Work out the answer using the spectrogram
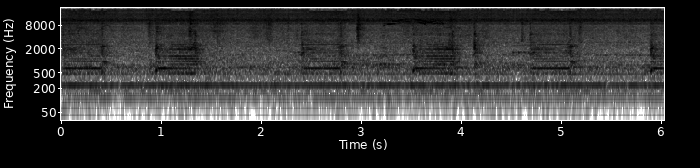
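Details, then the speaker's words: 1990s DOS PC floppy drive reading disks while ARJ decompresses files: irregular soft buzzing steps about once a second as the head moves back and forth over a steady hum; characteristic sound, not an error; normal floppy seeking. "Quando o disco dá uma esse barulhinho dá impressão, até que vai dar erro de leitura, mas é um erro, é um som característico do leitor de sketch. Quem usou aí sabe disso. Ele faz o movimento de um carrinho ali para pra frente, para trás."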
